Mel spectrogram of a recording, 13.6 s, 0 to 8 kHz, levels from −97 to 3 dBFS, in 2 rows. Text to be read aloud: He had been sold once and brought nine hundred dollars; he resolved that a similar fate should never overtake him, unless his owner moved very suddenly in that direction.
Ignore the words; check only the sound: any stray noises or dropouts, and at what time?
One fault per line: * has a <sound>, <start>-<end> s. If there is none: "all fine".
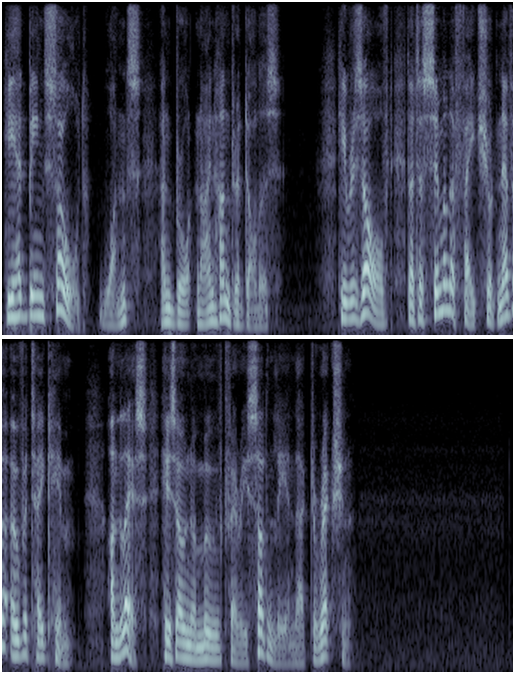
all fine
